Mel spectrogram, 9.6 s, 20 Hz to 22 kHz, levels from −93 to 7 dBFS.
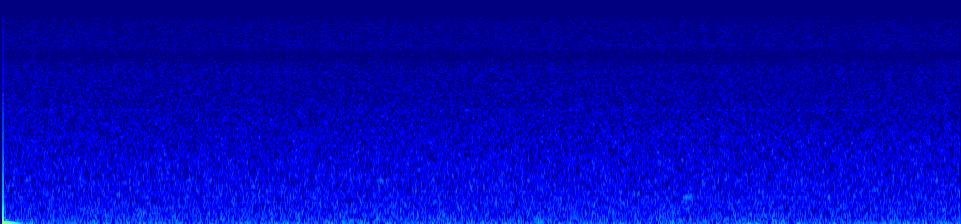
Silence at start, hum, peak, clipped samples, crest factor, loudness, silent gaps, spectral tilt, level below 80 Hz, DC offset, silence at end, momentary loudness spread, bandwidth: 0 s; none; -32 dBFS; under 0.1%; 26 dB; -64 LUFS; none; -3 dB/octave; -68 dBFS; under 0.1%; 0 s; 0 LU; 16.5 kHz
